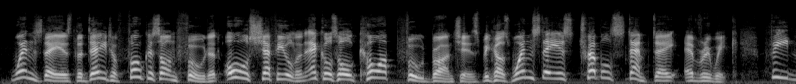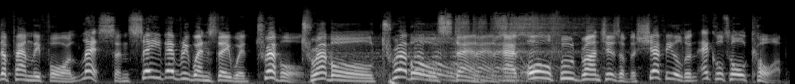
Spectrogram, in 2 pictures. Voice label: Radio Advert; Radio Hallam; S & E Coop Treble Stamps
